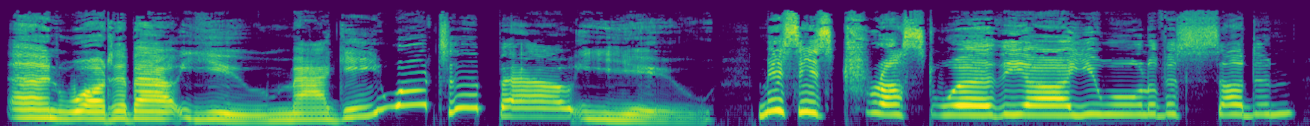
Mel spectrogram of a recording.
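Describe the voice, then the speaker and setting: A man's voice: high voice, very animated, moderate pace, few pauses, no echo, clean studio sound. A woman reading the lines of a spiteful middle-aged man who taunts with sarcasm. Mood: mocking.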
